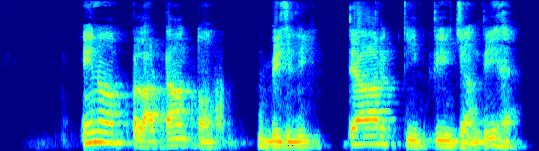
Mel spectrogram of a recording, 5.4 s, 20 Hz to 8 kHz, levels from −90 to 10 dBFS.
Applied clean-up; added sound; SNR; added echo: neural mask model Resemble Enhance denoiser.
